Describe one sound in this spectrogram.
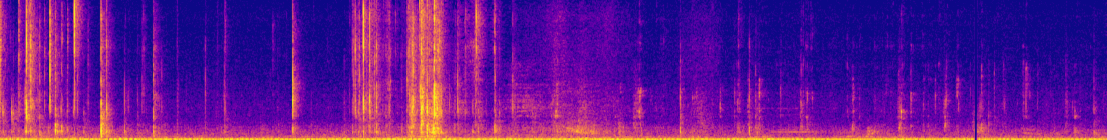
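A young woman bites into a soft pastry and chews.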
